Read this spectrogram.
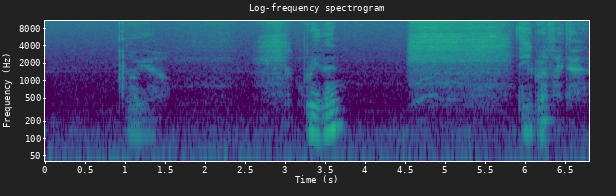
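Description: A man speaks calmly and briefly close to a microphone.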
